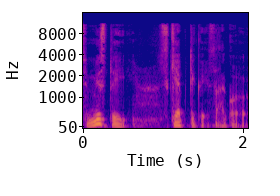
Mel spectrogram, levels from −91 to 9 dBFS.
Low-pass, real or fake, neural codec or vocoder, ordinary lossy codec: 14.4 kHz; real; none; MP3, 48 kbps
